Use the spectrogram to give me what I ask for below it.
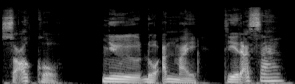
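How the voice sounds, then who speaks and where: Guy reading a soft gentle old granny in an audiobook, a bit husky, soothing. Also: mid-range voice, animated, unhurried, no room sound, clean studio sound. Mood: pleading. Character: old grandmother, gentle and pleading.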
